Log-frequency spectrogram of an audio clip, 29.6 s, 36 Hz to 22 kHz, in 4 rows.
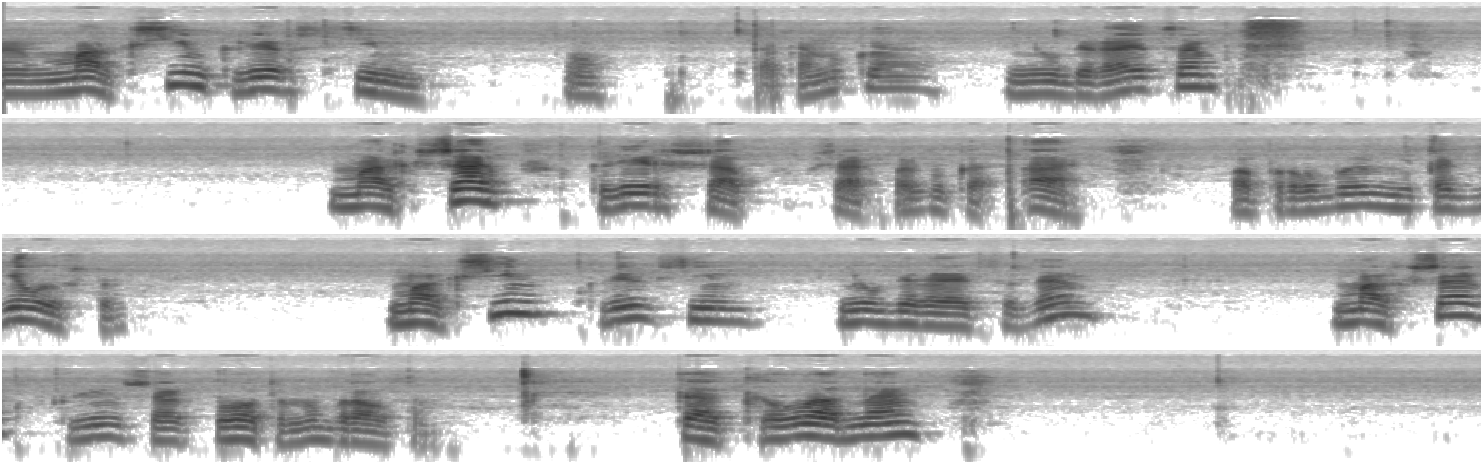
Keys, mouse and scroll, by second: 3.5 shift+middle click, 4.0-5.4 middle drag, 6.8-10.5 drag, 12.6 a, 14.5-18.0 drag, 19.8-22.6 drag, 23.4 middle click, 27.1-28.4 middle drag.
